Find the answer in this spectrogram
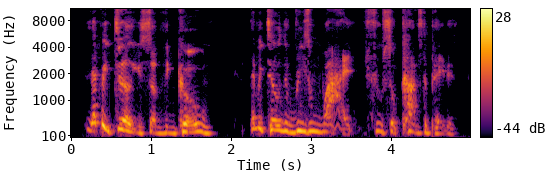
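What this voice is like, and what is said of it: Imitates another person's voice. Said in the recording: “do an impression of Booker T”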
